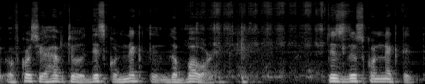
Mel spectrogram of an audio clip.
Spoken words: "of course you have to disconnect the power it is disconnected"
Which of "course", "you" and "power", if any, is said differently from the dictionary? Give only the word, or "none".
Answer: power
